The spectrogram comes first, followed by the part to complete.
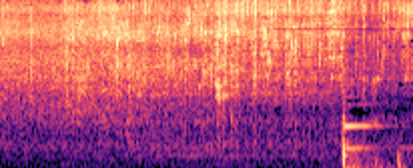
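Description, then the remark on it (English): Steady sizzling of shredded chicken and vegetables frying in a hot pan, then near the end a clink and a burst of louder hissing as stock is poured in for a soup, fairly loud, with no talking. “I'm just going to pour our stock in.”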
